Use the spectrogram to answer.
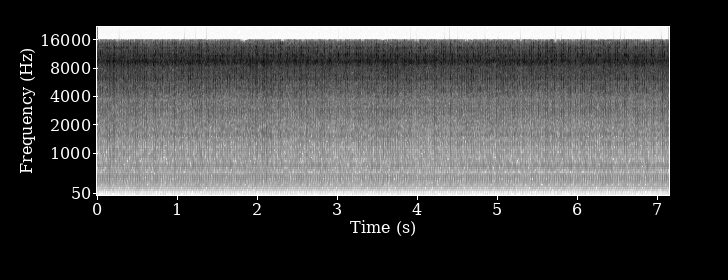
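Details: Saito FA-56 four-stroke glow engine, first run after teardown, cleaning and bearing replacement; moderate-time engine on 12x6 prop, OS F plug, 5% Omega fuel. High-revving steady even buzz, no misses or surging; normal running.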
